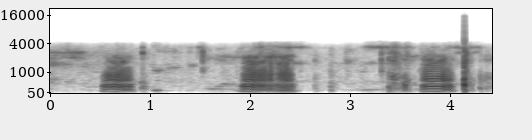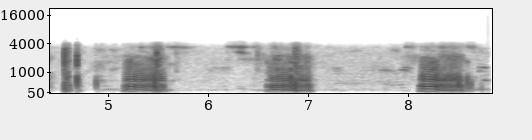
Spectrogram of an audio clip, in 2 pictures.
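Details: Male Pembroke Welsh Corgi, born February 2009, snoring loudly: seven deep, rasping, buzzy breaths spaced about every 1.2 to 1.4 seconds, with faint clicks and snuffles in the gaps.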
